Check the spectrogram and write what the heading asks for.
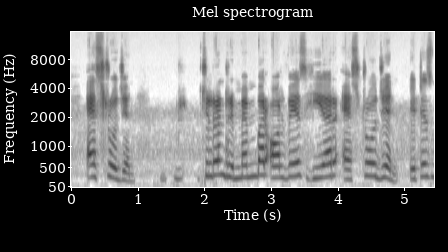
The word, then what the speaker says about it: estrogen: children remember always here estrogen it is not called oestrogen okay o is silent here so the name of hormone is estrogen only okay here estrogen which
